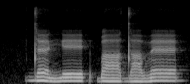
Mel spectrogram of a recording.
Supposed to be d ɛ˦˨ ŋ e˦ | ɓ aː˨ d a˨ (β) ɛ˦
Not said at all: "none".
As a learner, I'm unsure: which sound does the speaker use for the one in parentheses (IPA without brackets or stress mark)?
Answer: β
